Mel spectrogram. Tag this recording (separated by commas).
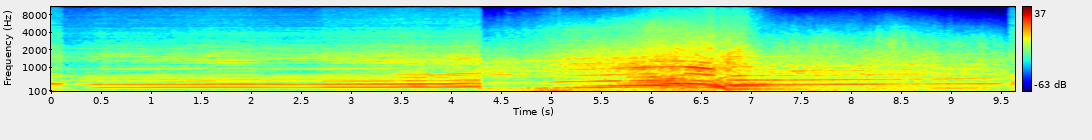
Race car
